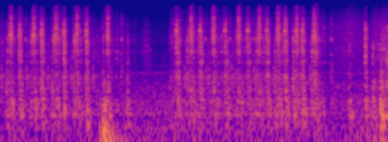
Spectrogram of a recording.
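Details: Salvage Lincoln MKX, weak corroded battery, black oil: rapid repeated sharp clicks with no cranking; suspected starter not fully engaging, possibly locked or hydrolocked engine though doubted; cause unclear.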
